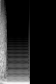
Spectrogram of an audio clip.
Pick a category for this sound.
Instrument samples > Percussion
